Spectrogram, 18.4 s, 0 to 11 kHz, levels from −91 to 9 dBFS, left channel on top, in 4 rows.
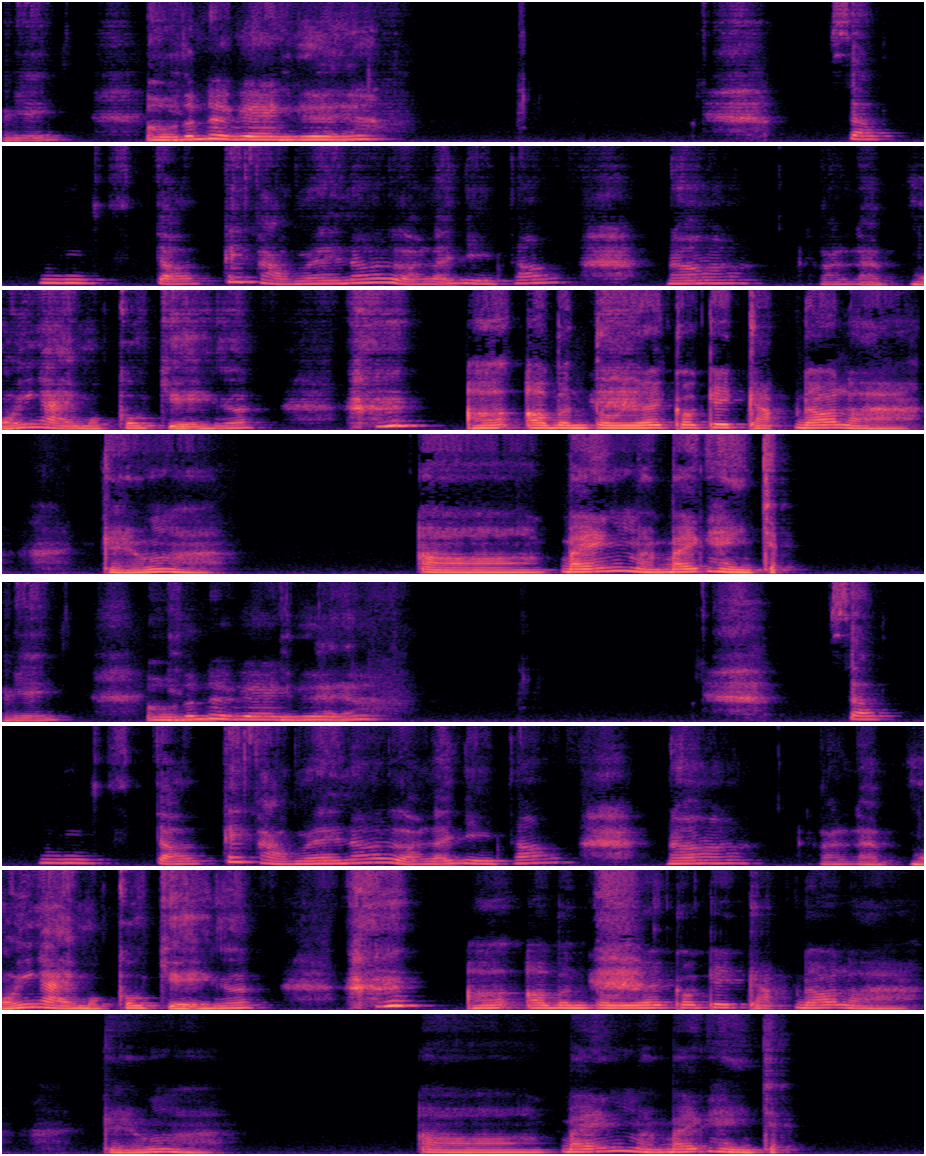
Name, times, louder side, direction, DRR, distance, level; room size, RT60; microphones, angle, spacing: voice 1, 0.0-1.1 1.4-1.9 3.5-3.8 4.2-4.4 4.8-5.1 5.4-8.3 8.7-11.3 12.2-12.4, right 2 dB, 30° right, 1.0 m, -28 dB
voice 2, 0.7-1.9 11.5-14.1 14.3-14.9 15.9-17.7, left 4 dB, 50° left, 0.5 m, -23 dB
14.0 x 4.8 x 3.0 m
head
